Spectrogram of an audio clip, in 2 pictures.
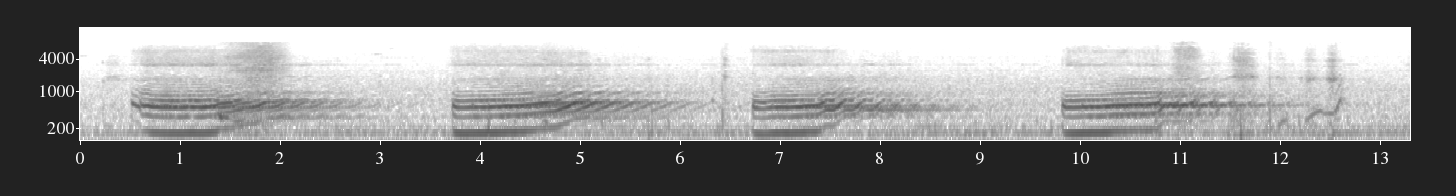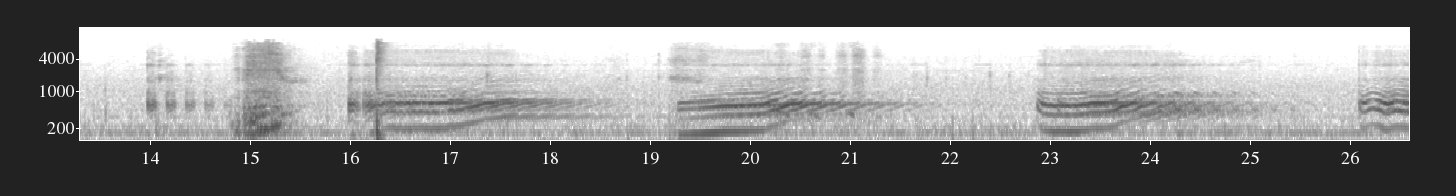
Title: Cat snoring in the microphone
